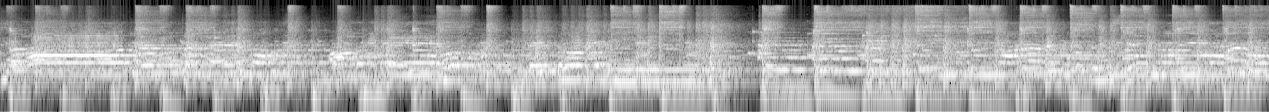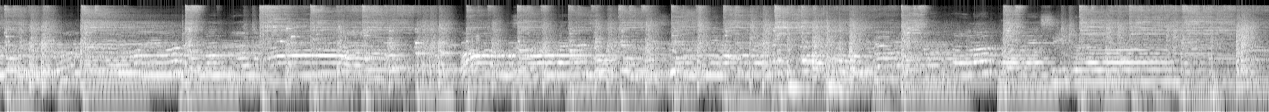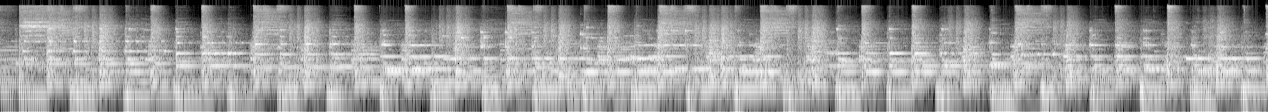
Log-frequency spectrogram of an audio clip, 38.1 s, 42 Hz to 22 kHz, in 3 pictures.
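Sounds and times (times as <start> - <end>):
congas: 0.0 - 38.0
drum kit beat: 0.0 - 38.0
electric keyboard: 0.0 - 38.0
marimbas struck with mallets: 0.0 - 38.0.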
